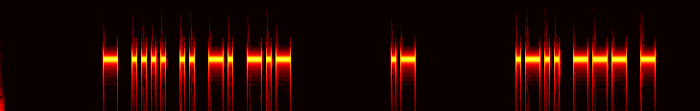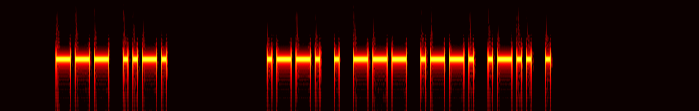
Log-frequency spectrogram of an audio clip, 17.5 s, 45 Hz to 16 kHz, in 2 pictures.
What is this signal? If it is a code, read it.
Morse code, heard as a keyed tone, about 21 wpm, 700 Hz. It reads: THINK A LOT OF PEOPLE
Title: 3x Word-Spacing - Sets of 5 Words - 20wpm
